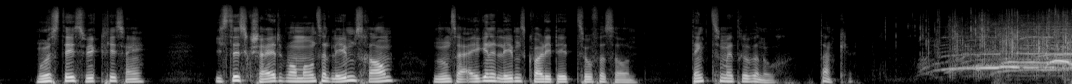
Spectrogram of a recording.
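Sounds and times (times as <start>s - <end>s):
speech: 0.4s - 1.5s, 2.2s - 8.6s
audience applause: 9.2s - 10.7s.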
